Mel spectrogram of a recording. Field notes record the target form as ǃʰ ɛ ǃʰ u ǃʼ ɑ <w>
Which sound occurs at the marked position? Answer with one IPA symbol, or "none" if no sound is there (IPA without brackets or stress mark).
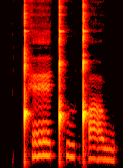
w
